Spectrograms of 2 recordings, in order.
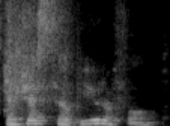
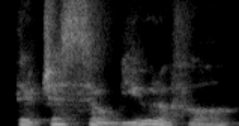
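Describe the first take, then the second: First: Put-on higher, dreamy little-kid voice; six-year-old, higher. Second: Lightly voiced little kid, soft and dreamy; a hint of a small child in awe; six-year-old. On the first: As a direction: echo the child's awe, a bit higher. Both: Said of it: "imagine, like, a six-year-old saying that".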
